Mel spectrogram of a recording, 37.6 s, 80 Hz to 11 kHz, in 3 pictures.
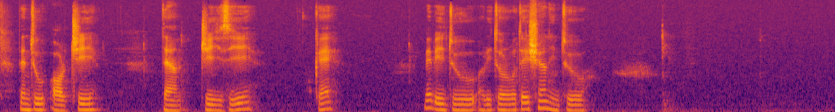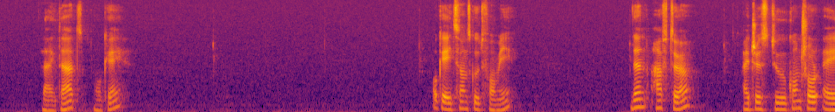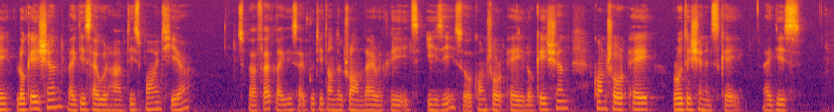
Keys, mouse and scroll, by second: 0.8 alt+g, 1.5 middle click, 2.6 g, 4.5-6.2 drag, 8.5 KP_3, 9.9 KP_5, 11.4 r, 13.2-14.8 drag, 20.0-21.2 middle drag, 22.2-24.3 middle drag, 24.3 ctrl+a, 29.1 click, 29.8 middle click, 32.3 ctrl+a, 34.2 ctrl+a.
